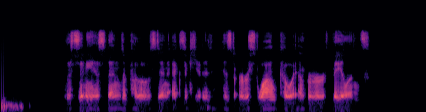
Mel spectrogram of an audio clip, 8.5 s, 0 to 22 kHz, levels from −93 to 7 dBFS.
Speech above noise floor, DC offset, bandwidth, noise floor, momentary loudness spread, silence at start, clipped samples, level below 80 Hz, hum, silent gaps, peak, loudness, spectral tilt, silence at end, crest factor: over 53 dB; under 0.1%; 8.4 kHz; under -90 dBFS; 15 LU; 0 s; under 0.1%; -82 dBFS; none; none; -14 dBFS; -37 LUFS; -1 dB/octave; 1.15 s; 26 dB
